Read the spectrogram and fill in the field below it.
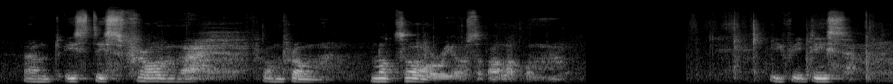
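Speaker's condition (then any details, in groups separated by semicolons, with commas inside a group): No condition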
